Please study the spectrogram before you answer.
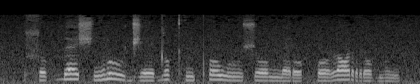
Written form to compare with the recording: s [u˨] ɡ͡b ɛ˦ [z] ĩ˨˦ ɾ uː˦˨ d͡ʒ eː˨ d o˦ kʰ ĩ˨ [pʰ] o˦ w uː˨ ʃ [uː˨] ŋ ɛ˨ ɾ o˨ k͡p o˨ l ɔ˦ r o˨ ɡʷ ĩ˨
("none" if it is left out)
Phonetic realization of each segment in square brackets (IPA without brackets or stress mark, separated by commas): ʊ˨, ʃ, pʰ, oː˨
